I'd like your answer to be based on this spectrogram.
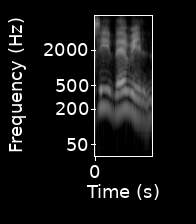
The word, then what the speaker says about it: Devil: Joder, ah, bueno, esa eres tú la que sabes pronunciarlo. Tú me dices débil y yo me lo creo. – Sí, débil, me parece bien.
